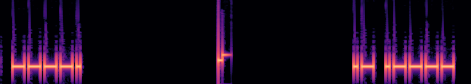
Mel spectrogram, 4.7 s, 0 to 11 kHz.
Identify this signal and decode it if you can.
Morse code, heard as a keyed tone, about 31 wpm, 700 Hz. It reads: 9 A 1
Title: Single-Letter Single-Number 30wpm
